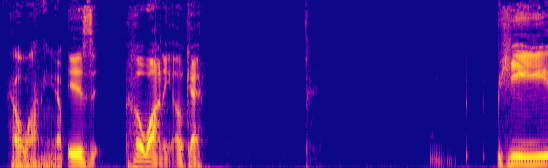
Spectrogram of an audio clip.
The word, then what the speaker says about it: Helwani: hence why the moment that, and I'll maybe butcher the name, but Ariel Helwani. Helwani, yep.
